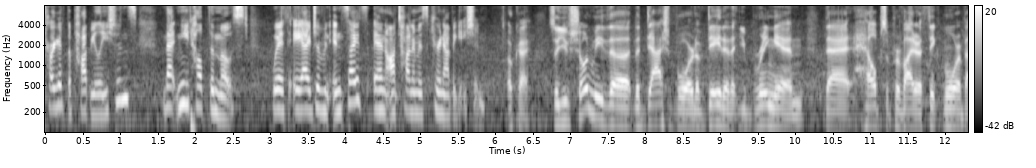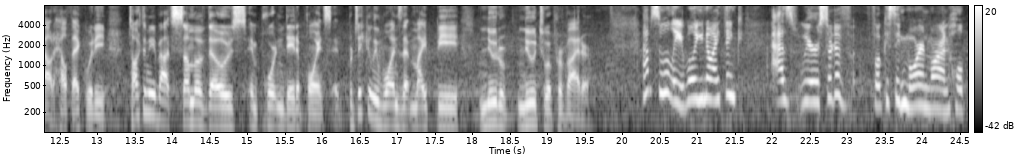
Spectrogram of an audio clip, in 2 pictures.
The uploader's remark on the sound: Our episode this week was recorded during our StartUp Health Studio interviews at the recent HLTH conference in Las Vegas.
